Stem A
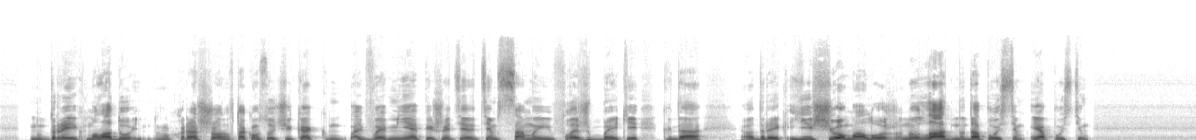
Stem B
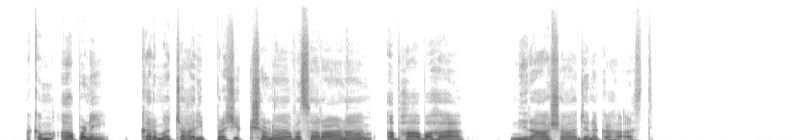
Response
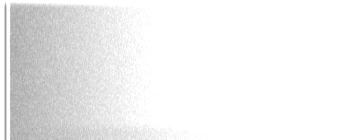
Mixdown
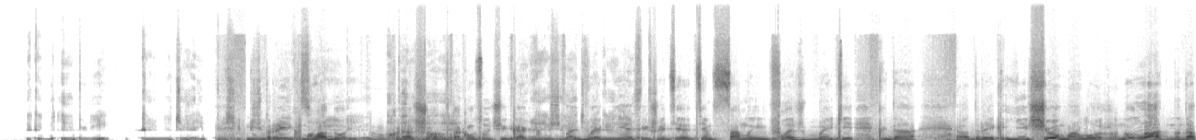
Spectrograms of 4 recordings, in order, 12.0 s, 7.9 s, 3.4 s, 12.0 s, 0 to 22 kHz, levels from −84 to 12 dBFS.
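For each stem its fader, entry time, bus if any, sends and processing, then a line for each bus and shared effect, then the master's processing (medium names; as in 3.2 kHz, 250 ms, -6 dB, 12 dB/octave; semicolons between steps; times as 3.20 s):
-11.0 dB, 2.15 s, no send, ten-band graphic EQ 125 Hz +4 dB, 250 Hz +5 dB, 1 kHz +5 dB, 4 kHz -10 dB; waveshaping leveller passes 1; swell ahead of each attack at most 50 dB/s
0.0 dB, 0.00 s, no send, FFT band-reject 420–1600 Hz; compressor with a negative ratio -35 dBFS, ratio -0.5; peak limiter -26.5 dBFS, peak gain reduction 10 dB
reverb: none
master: comb 6.6 ms, depth 80%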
